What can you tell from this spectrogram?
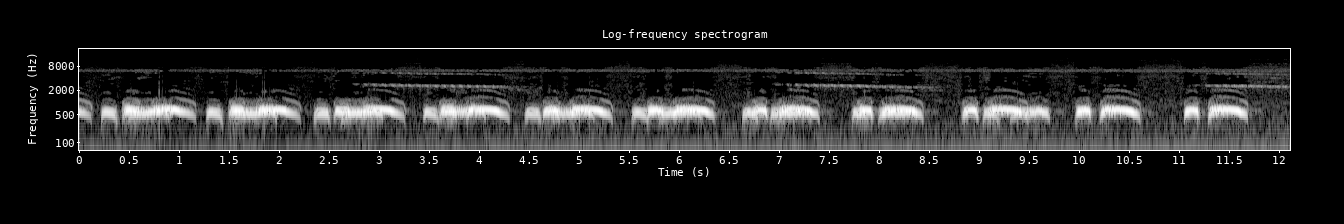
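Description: Spotted dove (tekukur) cooing over and over in short, quickly repeated phrases with only brief gaps between them, a call used to lure wild doves. A faint high falling whistle comes through about three times.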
